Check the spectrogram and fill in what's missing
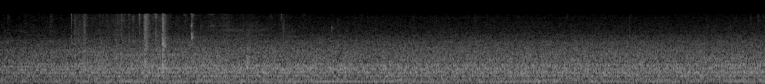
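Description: A small bird coos softly and steadily against a constant hiss of background noise, with faint higher chirps near the start and no talking.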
